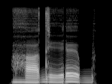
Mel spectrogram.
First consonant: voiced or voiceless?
voiced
